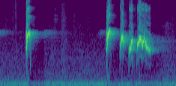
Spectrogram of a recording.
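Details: A female red-whiskered bulbul sings to rouse males: one sharp whistled note, a pause, then a quick run of four bright, slurred whistles falling in pitch. A faint low hum lies underneath.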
